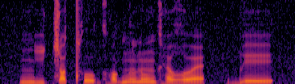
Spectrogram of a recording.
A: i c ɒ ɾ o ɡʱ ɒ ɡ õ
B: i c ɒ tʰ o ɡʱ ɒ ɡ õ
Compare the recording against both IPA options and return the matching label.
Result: B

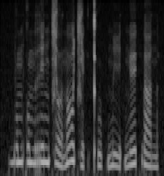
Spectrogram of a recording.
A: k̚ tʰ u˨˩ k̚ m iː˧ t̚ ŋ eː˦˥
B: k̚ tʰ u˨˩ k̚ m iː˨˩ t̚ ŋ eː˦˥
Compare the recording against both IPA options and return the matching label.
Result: B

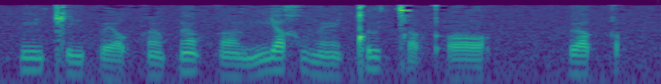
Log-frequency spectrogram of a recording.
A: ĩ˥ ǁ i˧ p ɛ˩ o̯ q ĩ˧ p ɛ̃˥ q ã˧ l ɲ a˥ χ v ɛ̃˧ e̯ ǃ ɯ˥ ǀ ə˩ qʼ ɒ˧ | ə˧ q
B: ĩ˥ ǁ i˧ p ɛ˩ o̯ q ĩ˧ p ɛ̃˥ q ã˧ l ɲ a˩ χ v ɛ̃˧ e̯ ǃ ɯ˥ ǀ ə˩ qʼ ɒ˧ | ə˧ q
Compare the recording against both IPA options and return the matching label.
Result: A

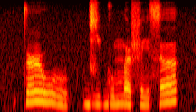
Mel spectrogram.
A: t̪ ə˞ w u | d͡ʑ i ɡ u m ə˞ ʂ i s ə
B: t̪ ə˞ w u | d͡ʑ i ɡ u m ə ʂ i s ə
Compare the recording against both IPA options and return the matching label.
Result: B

